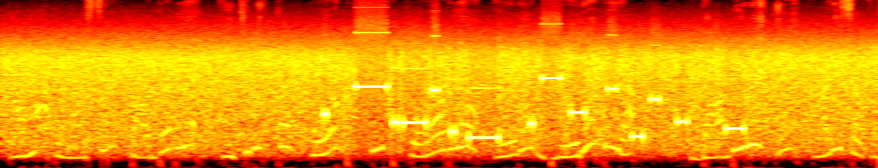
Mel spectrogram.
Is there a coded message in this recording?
No, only electronic bleeps of random pitch and length, with radio static and speech in Santali.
